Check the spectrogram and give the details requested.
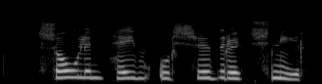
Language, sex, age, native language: Icelandic, male, 9, Icelandic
